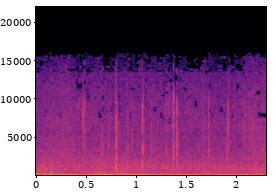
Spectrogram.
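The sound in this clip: Campfire in a survival video game: faint, sporadic crackles and pops over a soft, steady hiss.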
